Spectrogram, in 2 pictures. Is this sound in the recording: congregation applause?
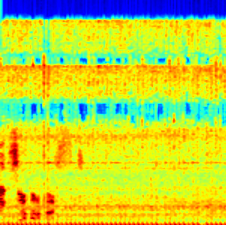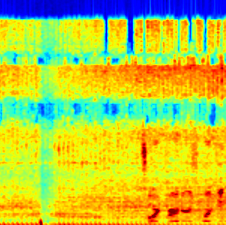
no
